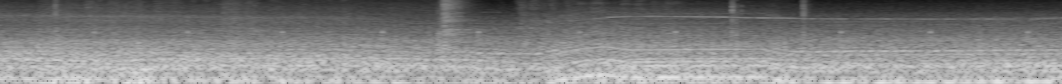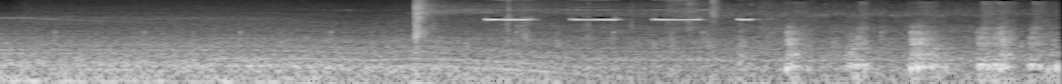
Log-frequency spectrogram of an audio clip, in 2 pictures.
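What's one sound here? A bus engine hums steadily and its pitch rises and falls as the bus drives.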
